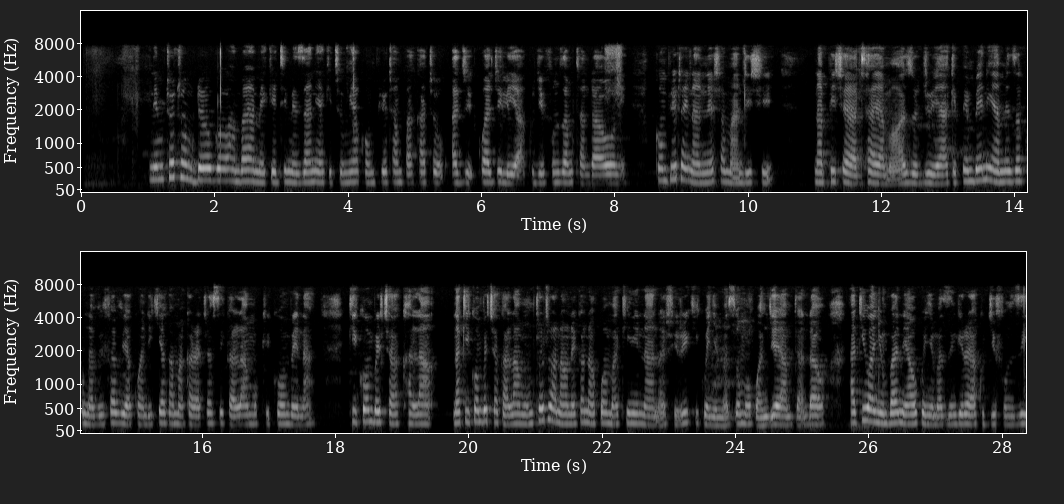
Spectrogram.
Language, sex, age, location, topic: Swahili, female, 18-24, Nairobi, education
